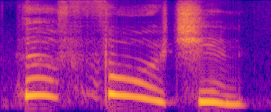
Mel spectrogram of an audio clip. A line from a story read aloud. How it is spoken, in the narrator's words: cried Miss Minchin, and she really lost color as she uttered the exclamation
